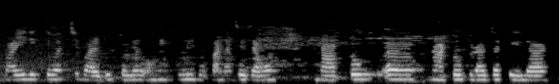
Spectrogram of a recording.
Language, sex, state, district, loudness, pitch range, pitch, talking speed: Bengali, female, West Bengal, Jhargram, -21 LUFS, 215-225 Hz, 220 Hz, 160 wpm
